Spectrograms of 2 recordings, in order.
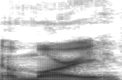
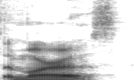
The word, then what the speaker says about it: Amari: So I really appreciate you saying Amari for the plural of Amaro rather than just Amaros.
